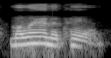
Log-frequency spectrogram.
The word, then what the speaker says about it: Melanotan: pineals because there's a thing out now called melanotan everybody write this down it's spelled m e l a n o t n melanotan melanotan but it's pronounced melan tan it's also called liquid sun and some other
